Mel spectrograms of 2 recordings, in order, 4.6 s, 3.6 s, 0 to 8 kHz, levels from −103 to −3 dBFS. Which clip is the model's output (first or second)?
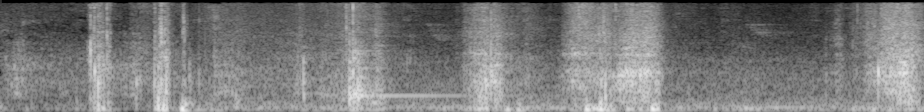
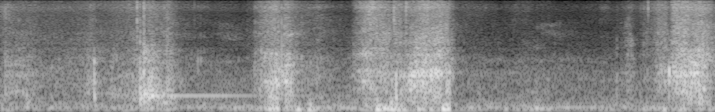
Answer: second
